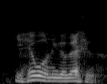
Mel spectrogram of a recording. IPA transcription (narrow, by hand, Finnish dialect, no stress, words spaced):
jɑ heʋone jo ʋæsy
